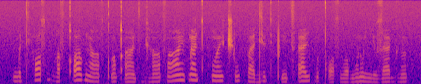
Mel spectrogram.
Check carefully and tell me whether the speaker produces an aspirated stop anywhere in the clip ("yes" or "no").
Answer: no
